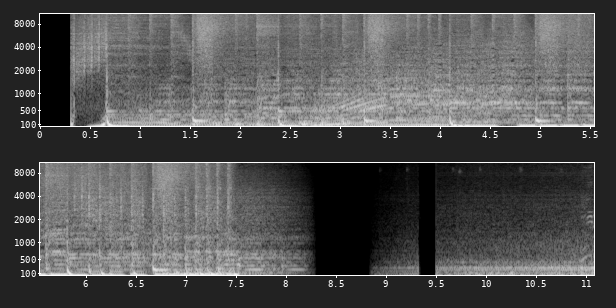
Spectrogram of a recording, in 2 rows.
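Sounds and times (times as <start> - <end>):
engine drone and road noise: 0.8 - 7.2, 8.9 - 11.0.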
